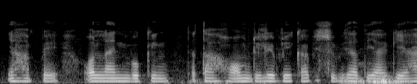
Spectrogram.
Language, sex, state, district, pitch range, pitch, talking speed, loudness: Hindi, male, Karnataka, Bangalore, 140-145 Hz, 145 Hz, 170 wpm, -19 LUFS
